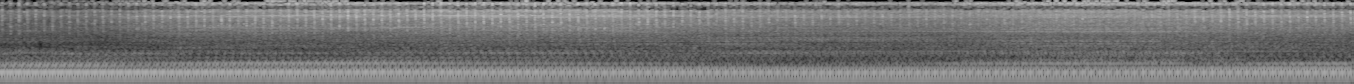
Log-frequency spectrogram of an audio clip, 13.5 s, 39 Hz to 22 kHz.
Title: Lifter tick? July 18, 2025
